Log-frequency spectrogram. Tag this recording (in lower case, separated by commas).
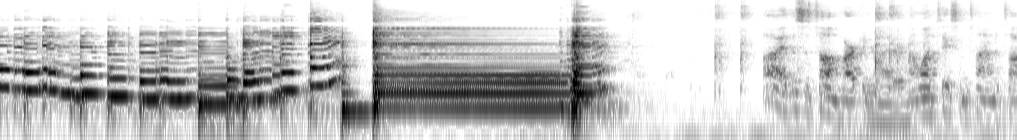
music, speech, guitar, strum, musical instrument, plucked string instrument, acoustic guitar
